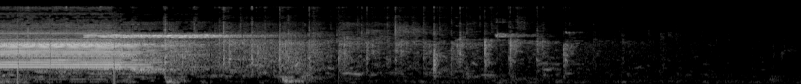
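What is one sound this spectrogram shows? Young men shout and cheer across the gym.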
